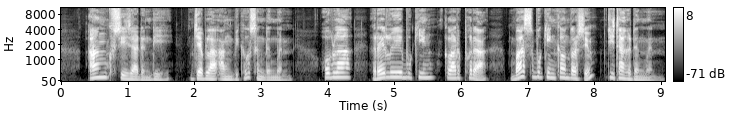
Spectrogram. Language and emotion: Bodo, happy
